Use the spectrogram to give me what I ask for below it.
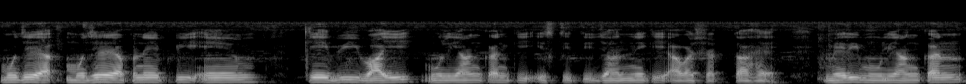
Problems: constant background noise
